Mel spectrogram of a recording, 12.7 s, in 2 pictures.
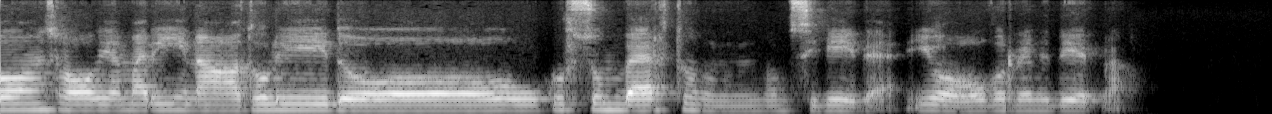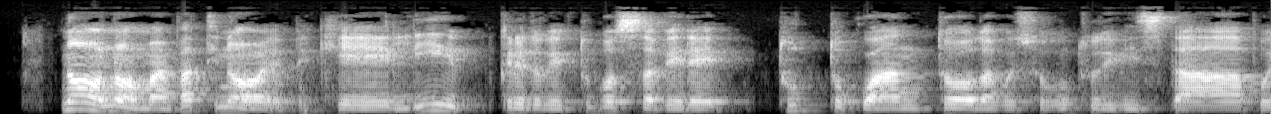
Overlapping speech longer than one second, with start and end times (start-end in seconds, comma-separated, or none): none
